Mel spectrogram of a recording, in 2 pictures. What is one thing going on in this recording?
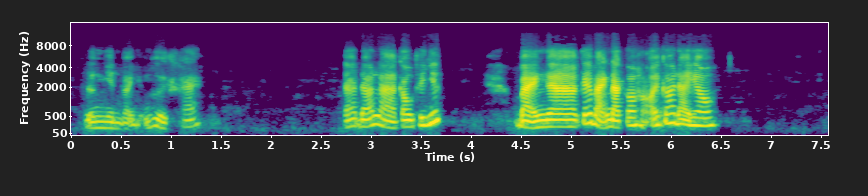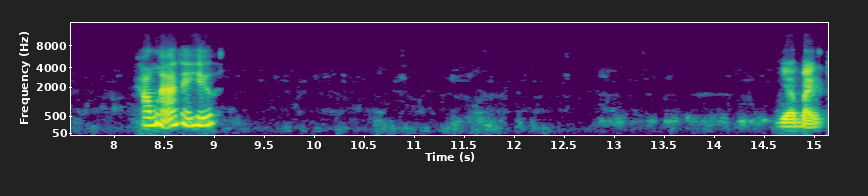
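A woman speaks in short bursts with pauses, heard through an online call.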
